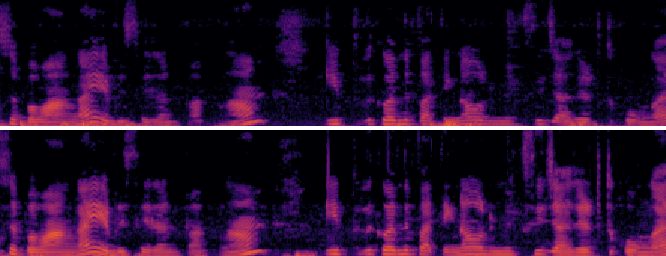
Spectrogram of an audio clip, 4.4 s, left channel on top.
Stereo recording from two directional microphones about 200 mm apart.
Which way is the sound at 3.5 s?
25° right (ahead or behind).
